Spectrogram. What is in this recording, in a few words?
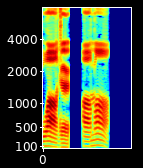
"ạ²ma", Cherokee; Water; ᎠᎹ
